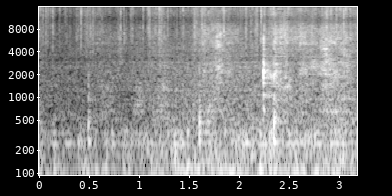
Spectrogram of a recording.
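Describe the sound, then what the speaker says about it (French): Bulgur cooks with butter in a pan while a spoon stirs it, giving scraping, tapping strokes over a low sizzle, fairly close and moderately loud. "Je mélange. Je fais bien cuire le boulgour avec le beurre"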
